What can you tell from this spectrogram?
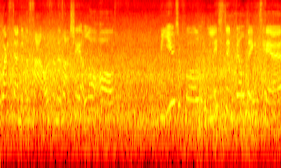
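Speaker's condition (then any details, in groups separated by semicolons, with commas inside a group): No condition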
